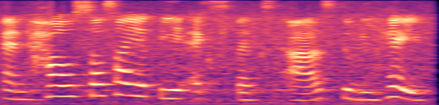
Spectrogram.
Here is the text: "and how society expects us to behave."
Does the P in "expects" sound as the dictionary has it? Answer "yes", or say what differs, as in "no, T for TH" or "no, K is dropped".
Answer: yes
